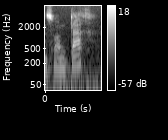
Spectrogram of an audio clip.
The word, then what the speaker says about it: Sontag: El texto se llama Ante el dolor de los demás, de Susan Sontag.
